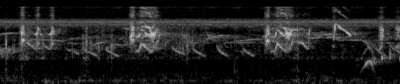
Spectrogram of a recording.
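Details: Lure recording of white-rumped shama: quick, high chirps and slurred twittering notes in short bursts about every second and a half, over a constant thin high tone.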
